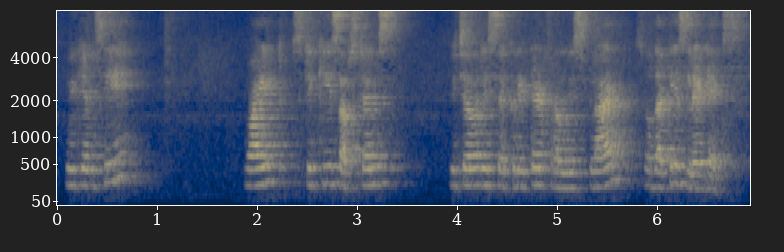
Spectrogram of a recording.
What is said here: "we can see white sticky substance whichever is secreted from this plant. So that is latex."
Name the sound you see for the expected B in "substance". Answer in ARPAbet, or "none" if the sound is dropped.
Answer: B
